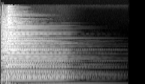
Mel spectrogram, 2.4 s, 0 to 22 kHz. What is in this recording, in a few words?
F sharp 7th Sharp 9th Flat 5th E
